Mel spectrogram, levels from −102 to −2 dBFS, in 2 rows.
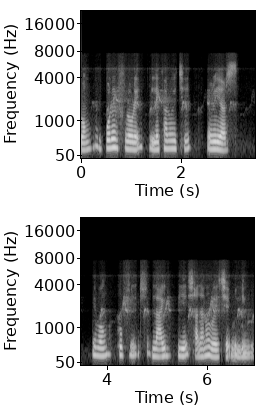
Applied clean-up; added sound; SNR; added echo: neural mask model RNNoise.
